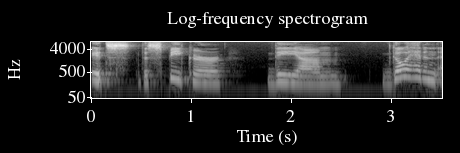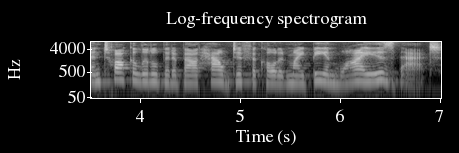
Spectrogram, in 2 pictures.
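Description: On a very clean recording with a silent background, a woman with a normal speaking voice talks at medium pitch and a moderate pace, her pitch variation ordinary. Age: 60s. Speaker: podcast host. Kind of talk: interview.

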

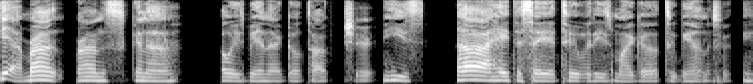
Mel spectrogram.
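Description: Moderately paced man's voice at a medium pitch, fairly even in intonation. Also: dry, close sound with no echo. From Houston, Texas. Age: 20s. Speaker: college football player. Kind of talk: casual chat.

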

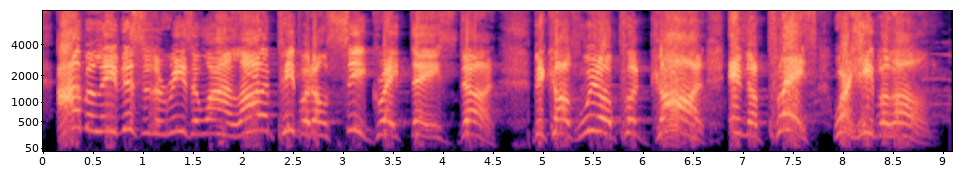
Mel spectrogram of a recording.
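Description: Shouting in an animated tone, a man uses an extremely high pitch with ordinary variation. His tone is bright and sharp, and his pace is fairly slow. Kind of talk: sermon, preacher in full flow, exhorting the congregation. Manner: animated, fervent, call-and-response with exclamations.

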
